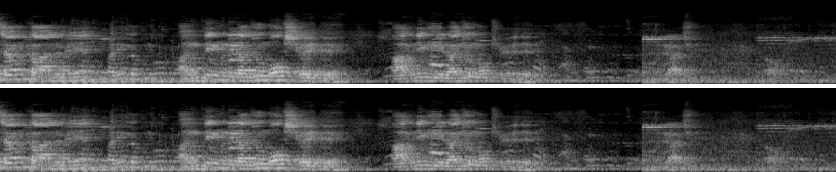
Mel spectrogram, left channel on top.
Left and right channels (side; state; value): both; identical; correlation 1.00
